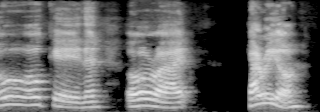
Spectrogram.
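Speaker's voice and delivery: put-on very loud, strong northern Manchester accent. Retelling a man reading prayers as a latecomer arrives, very northern Manchester accent. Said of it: "A very northern Manchester accent".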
